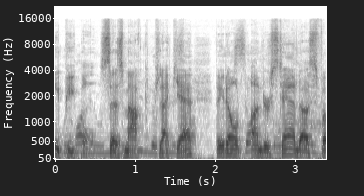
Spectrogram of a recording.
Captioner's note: speaking French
